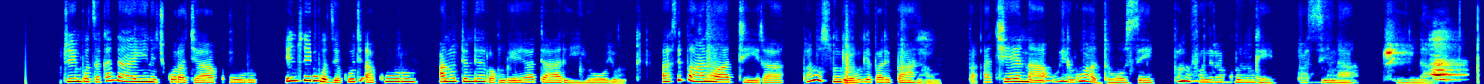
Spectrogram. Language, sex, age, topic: Ndau, female, 25-35, education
